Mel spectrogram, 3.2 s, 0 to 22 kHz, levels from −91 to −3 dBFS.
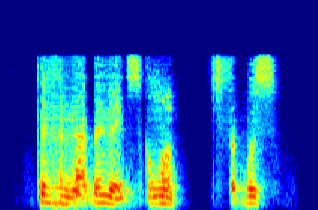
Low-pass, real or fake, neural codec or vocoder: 7.2 kHz; fake; codec, 44.1 kHz, 0.9 kbps, DAC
